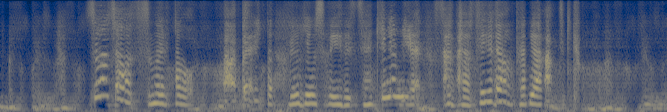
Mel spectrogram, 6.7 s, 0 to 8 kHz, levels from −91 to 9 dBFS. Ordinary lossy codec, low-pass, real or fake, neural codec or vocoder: none; none; fake; codec, 16 kHz, 0.5 kbps, FreqCodec, smaller model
